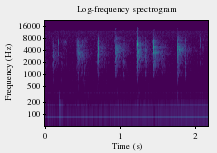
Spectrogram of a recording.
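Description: Computer keyboard being typed on: a quick run of separate key clicks, about six a second, over a steady low hum.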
